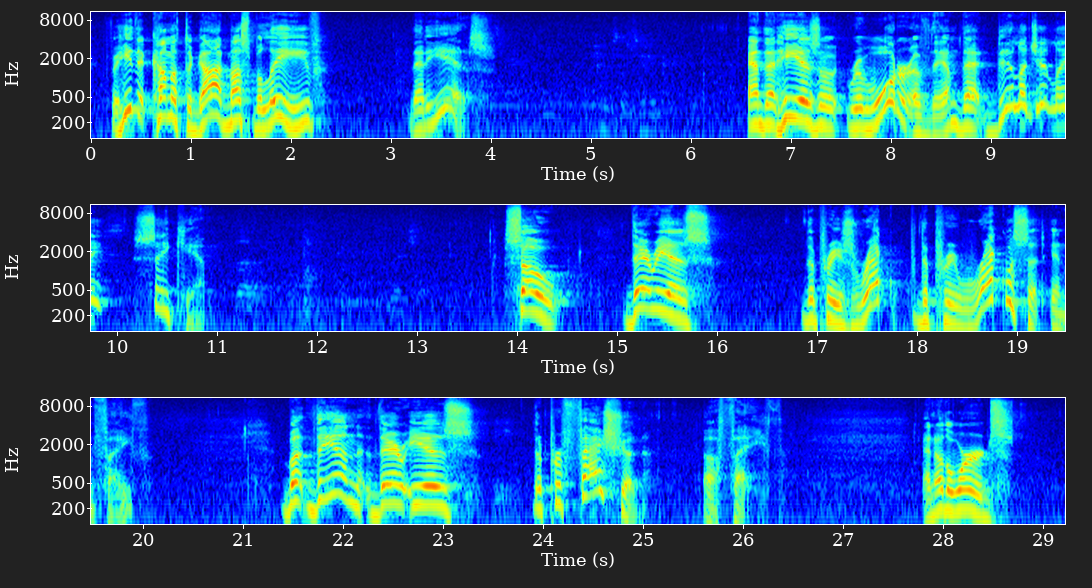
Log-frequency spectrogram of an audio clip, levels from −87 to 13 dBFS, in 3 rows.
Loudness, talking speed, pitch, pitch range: -22 LUFS, 85 wpm, 205 Hz, 165-245 Hz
